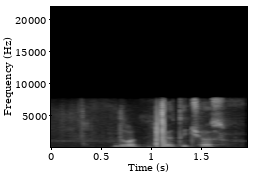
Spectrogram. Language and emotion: Russian, neutral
